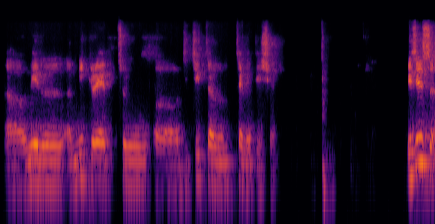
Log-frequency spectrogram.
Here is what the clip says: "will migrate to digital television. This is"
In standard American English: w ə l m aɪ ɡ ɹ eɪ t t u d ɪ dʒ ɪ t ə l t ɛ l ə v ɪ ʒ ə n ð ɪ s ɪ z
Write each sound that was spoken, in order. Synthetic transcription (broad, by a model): w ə l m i ɡ ɹ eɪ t t u d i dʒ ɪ t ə l t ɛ l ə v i ʃ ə n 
